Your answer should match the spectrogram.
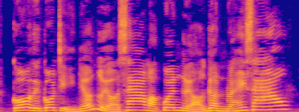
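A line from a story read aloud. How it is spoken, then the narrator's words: Laughing loudly. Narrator (Vietnamese): Bà chủ nhà cười lớn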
